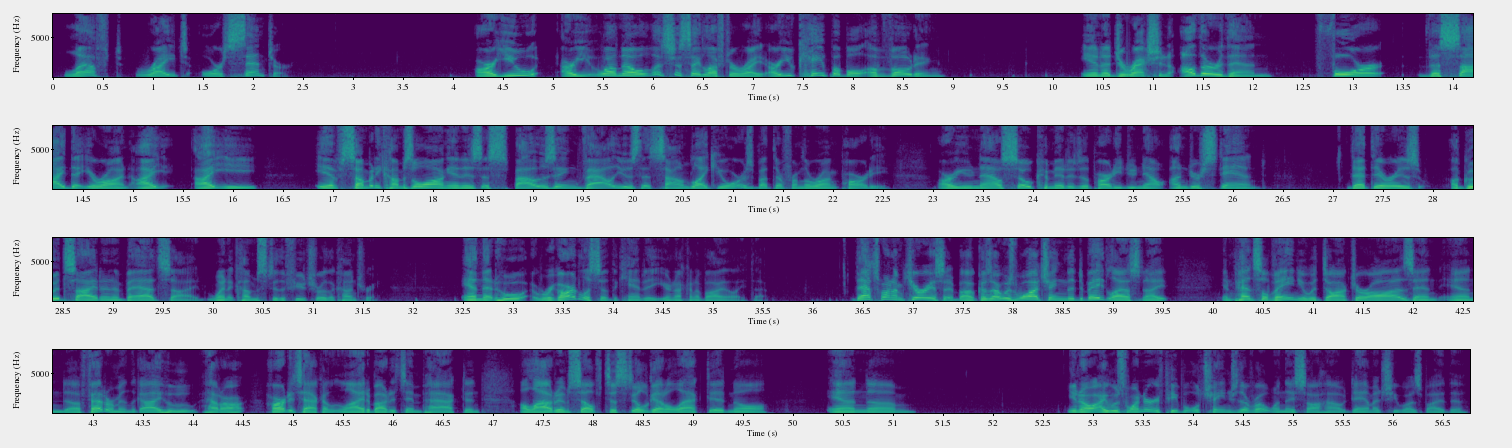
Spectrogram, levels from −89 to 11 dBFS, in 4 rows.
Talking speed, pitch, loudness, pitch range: 170 wpm, 155 Hz, -25 LUFS, 130-180 Hz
